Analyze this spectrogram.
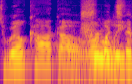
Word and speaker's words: Wilcock: Take it into consideration and say it properly. David Cock. Oh, it's Wilcock.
